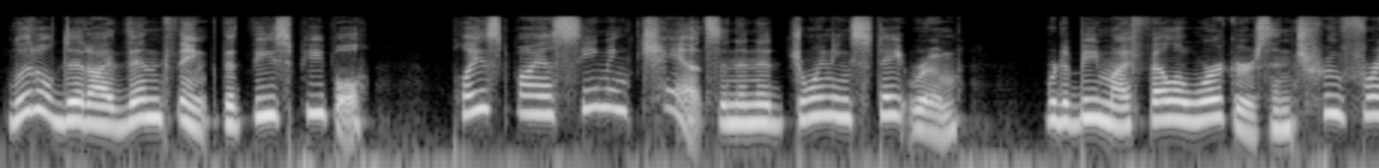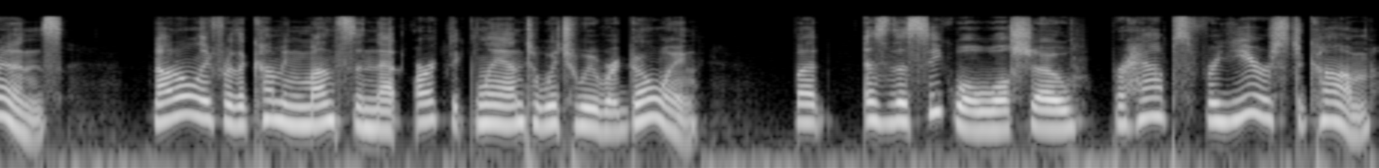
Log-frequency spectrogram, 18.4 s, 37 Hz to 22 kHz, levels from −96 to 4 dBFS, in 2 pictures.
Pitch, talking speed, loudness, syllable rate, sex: 220 Hz, 170 wpm, -17 LUFS, 4.6 syllables/s, female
